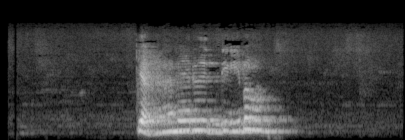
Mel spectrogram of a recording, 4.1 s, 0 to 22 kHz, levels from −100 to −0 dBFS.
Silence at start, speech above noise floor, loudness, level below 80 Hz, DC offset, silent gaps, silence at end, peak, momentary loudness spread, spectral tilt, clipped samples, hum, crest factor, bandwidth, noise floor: 1.35 s; 35 dB; -25 LUFS; -80 dBFS; under 0.1%; none; 1.15 s; -6 dBFS; 15 LU; -4 dB/octave; under 0.1%; none; 22 dB; 10 kHz; -59 dBFS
